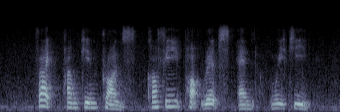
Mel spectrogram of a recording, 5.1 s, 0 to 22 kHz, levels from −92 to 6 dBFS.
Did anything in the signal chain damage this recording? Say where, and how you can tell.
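Yes, at the codec stage, throughout the speech. Opus voice compression is audible. Nothing reaches above about 8 kHz, and the voice sounds muffled, hoarse and slightly robotic. The coarse excitation coding fits SILK mode at roughly 10 kbps.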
